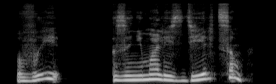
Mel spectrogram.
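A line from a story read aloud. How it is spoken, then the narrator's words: Confused repetition. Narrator (Russian): растерянно повторила Флёр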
